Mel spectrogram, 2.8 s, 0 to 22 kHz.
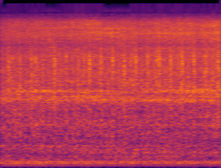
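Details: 1994 Chevrolet Astro van engine; rapid steady knocking riding over a rough idle, present with the accessory belt on or off, so a top-end knock of unknown cause that the owner plans to chase from the upper end first.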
